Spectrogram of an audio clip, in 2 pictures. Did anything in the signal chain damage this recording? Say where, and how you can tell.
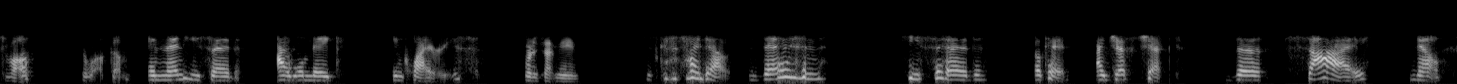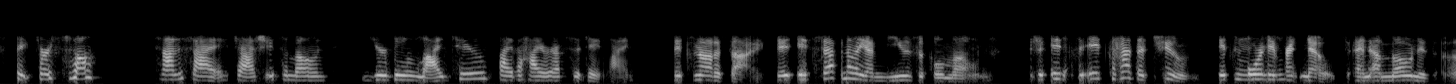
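Yes. The codec stage did, throughout the whole clip: this is AMR narrowband mobile codec damage. Nothing passes above 3.7 kHz, and the band sits roughly 300 Hz to 3.7 kHz. The speech sounds heavily buzzy and synthetic. That fits a very low mode around 4.75 kbps, where a few pulses per subframe drive a vocal-tract model.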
